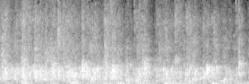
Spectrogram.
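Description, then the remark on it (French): Sustained applause from the audience in Blois, a dense, steady patter of many hands clapping at an even loudness throughout, with faint voices mixed in underneath. “C'était sous les applaudissements que j'essaye de réfréner du public de Blois, c'était Concordance des temps”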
